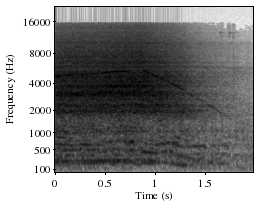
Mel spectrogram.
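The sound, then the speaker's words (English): A blender blending peeled papayas for picante sauce whirs with a loud, steady high roar that winds down and fades over the final second. “He peels the fruit and pops it into a blender in order to make a picante sauce.”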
